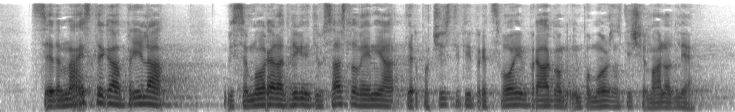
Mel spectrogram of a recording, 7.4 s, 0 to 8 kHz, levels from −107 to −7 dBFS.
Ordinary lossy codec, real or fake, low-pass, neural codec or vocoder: MP3, 48 kbps; fake; 7.2 kHz; codec, 44.1 kHz, 7.8 kbps, Pupu-Codec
